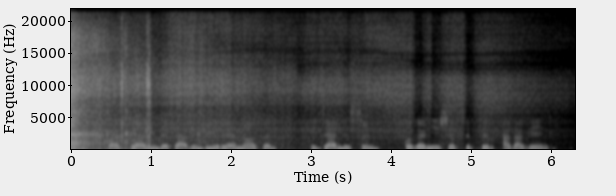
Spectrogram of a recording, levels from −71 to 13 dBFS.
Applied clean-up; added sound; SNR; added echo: none; Hiss; -3 dB; none.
